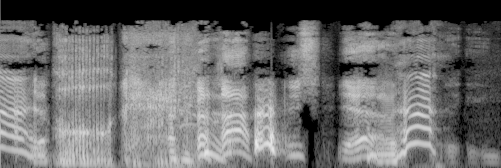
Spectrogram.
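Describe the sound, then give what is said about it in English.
A dog grunts, snorts and makes rough, coughing sounds as it coughs up mucus, fairly loud. The burst of throaty noises comes in several quick, uneven spurts with short pauses between them. “He's coughing up stuff.”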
